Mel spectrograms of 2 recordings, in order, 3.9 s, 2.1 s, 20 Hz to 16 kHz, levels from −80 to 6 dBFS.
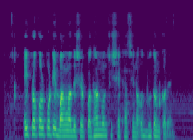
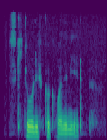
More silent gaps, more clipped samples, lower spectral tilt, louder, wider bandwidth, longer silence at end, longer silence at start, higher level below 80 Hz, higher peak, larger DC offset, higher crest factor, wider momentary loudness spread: neither; neither; about the same, -6.5 dB/octave vs -5.5 dB/octave; about the same, -22 LUFS vs -23 LUFS; about the same, 11.5 kHz vs 11.5 kHz; first, 0.5 s vs 0.3 s; about the same, 0.25 s vs 0.2 s; first, -58 dBFS vs -68 dBFS; first, 0 dBFS vs -6 dBFS; neither; about the same, 22 dB vs 18 dB; about the same, 14 LU vs 13 LU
